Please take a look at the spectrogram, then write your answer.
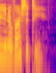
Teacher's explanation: Stress that third syllable that university.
